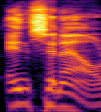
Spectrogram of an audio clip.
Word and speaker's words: Encinal: And this is pronounced Encinal, right? – That's correct.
